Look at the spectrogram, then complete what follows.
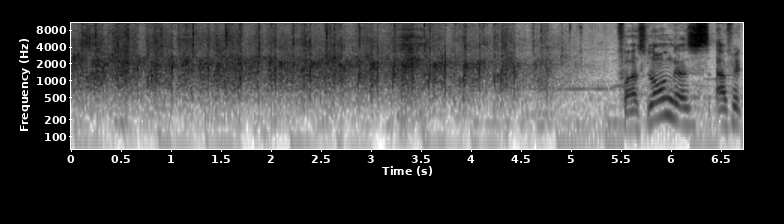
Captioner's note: applause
